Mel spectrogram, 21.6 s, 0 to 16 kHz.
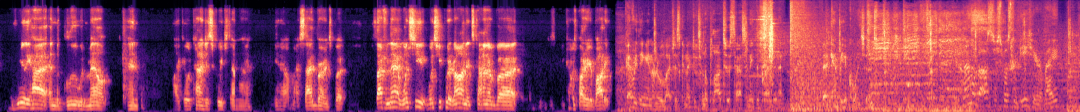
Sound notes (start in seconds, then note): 15.6 gun fires; 21.3 clock ticking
